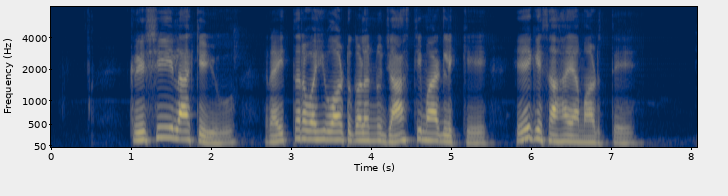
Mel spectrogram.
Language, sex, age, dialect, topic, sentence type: Kannada, male, 31-35, Coastal/Dakshin, agriculture, question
